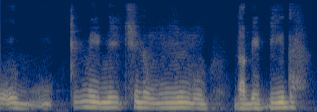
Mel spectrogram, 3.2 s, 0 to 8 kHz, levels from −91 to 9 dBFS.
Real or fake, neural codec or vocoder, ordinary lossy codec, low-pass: fake; codec, 44.1 kHz, 2.6 kbps, DAC; none; 7.2 kHz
